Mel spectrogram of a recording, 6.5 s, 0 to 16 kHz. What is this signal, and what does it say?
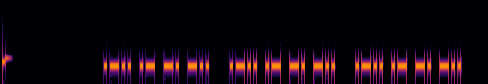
Morse code, heard as a keyed tone, about 30 wpm, 700 Hz. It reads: LAND LAND LAND
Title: Top 200 Words Repeated 30wpm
